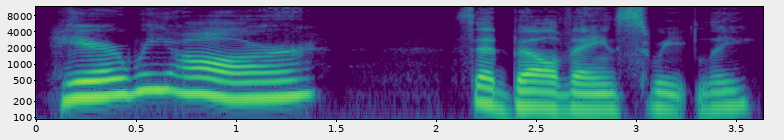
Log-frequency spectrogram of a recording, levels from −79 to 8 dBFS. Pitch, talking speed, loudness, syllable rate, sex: 205 Hz, 100 wpm, -16 LUFS, 3.9 syllables/s, female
